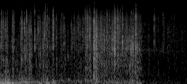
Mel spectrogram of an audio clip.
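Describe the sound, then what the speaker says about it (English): Plastic bag around a Meng 1/24 Audi R8 LMS GT3 2019 model kit's sprues being opened, a close, steady crinkling and rustling that fades toward the end. "And now I'm opening another plastic bag"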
